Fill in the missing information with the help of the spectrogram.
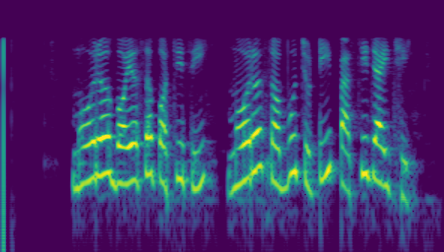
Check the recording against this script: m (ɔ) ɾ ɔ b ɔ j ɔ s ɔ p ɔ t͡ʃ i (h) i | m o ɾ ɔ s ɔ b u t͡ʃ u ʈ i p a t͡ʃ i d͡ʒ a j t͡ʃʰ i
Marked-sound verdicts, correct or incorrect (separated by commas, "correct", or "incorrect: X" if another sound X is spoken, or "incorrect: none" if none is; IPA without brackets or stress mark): incorrect: o, incorrect: s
